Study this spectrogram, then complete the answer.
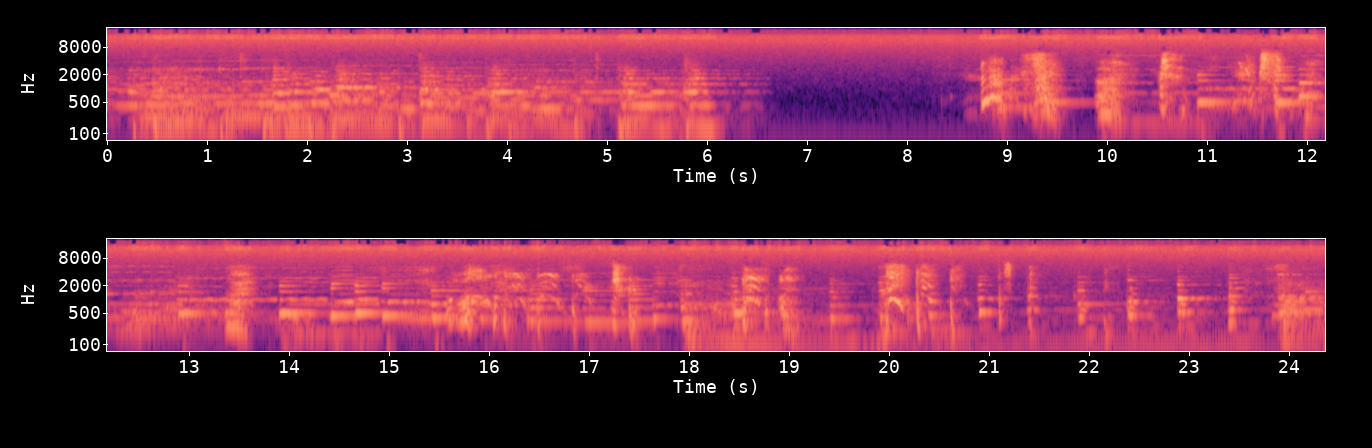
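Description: Sneezing and coughing bursts over a steady musical bed, with a short quiet gap early on before the sounds resume, fairly loud and close.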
